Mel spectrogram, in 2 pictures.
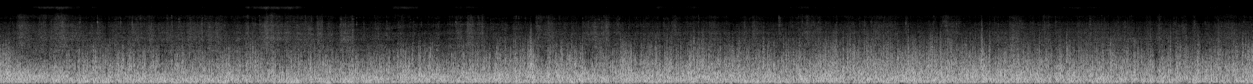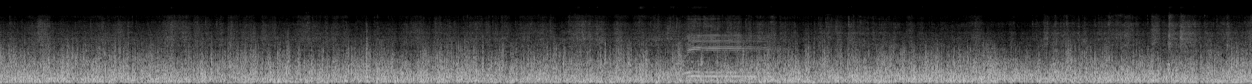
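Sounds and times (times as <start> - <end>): moving train running noise: 0.0 - 25.0
wind buffeting microphone: 0.0 - 25.0.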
